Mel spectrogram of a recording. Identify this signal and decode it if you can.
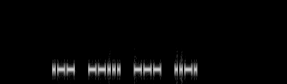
Morse code, heard as a keyed tone, about 53 wpm, spaced as for 37 wpm, 700 Hz. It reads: W7OF
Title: USA Call Signs - 4 Characters - 2x Character Spacing - 50wpm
